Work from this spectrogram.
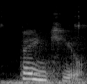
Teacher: сейчас язык высовываем и сдавливаем его зубами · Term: мягкий звук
